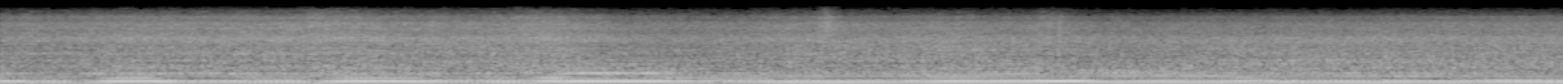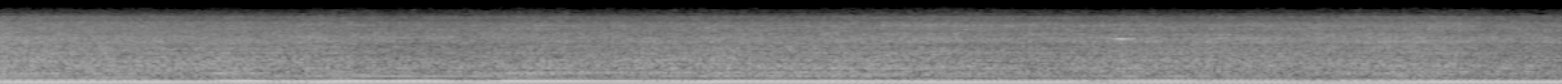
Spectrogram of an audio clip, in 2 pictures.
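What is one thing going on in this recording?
A sports car engine rumbles loudly as the car pulls slowly away.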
